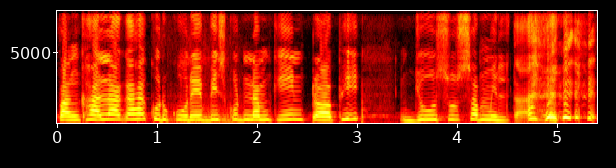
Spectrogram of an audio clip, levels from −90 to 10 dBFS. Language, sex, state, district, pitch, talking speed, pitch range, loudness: Hindi, female, Madhya Pradesh, Katni, 315 Hz, 135 wpm, 300-355 Hz, -13 LUFS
